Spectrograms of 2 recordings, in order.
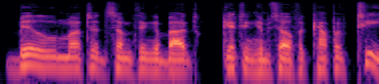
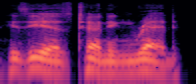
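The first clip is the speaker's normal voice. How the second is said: plain reading voice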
